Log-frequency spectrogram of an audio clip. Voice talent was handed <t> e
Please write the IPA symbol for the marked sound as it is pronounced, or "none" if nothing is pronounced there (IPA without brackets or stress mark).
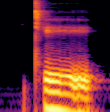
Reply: cʰ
